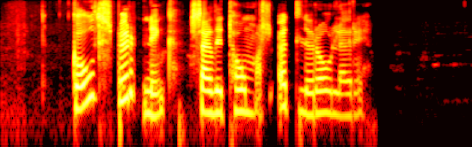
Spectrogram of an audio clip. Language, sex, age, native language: Icelandic, female, 20-29, Icelandic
